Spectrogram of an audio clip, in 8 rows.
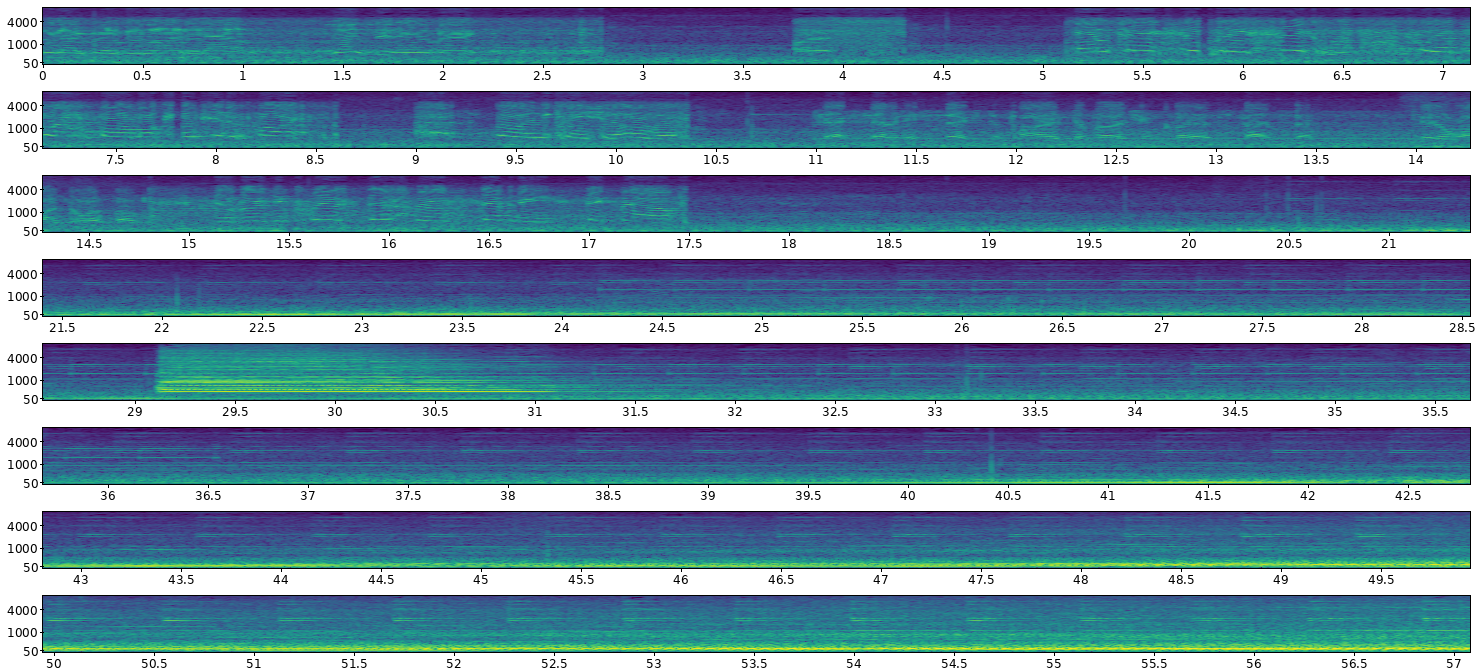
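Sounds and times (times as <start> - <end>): diesel locomotive rumble: 0.0 - 57.0
train horn blast: 29.1 - 31.6.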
